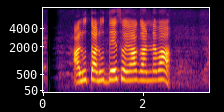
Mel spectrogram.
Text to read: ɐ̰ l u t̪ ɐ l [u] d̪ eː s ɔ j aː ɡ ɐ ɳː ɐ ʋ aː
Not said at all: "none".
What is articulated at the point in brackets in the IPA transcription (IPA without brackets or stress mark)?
u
